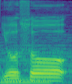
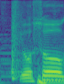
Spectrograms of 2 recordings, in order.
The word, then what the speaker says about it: 予想: Yoso, it means prediction, expectation. In Japanese, there is no accent kono in the word. This word is classified under the first type of pitch accent.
